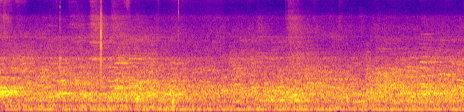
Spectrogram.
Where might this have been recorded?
in a restaurant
